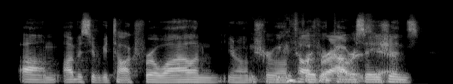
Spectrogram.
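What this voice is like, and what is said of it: Slight Canadian accent. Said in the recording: “I love you can get it a little bit. Your guys' Canadian accent. It just sticks ... Out.”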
